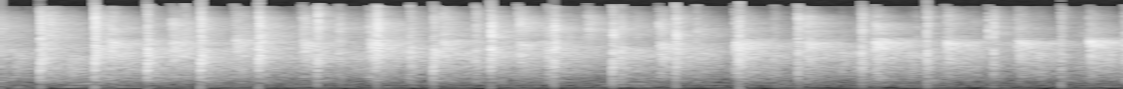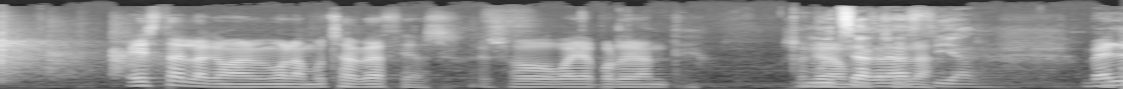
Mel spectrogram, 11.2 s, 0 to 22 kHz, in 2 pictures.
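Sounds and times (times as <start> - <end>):
round of applause from a group of young people: 0.0 - 6.6
speech: 6.3 - 11.2.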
